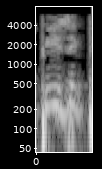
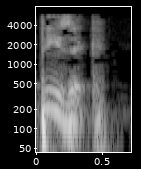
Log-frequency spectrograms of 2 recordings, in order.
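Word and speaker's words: Pisek: Somebody's asking how to pronounce Pizik. You pronounce Pizik, Pizik. Pizik is in the eastern end of North Dakota.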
